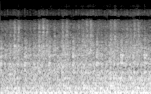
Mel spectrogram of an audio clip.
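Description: A tractor-trailer truck engine idles while its air system builds pressure, a loud, steady low rumble with a constant droning texture and no breaks.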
